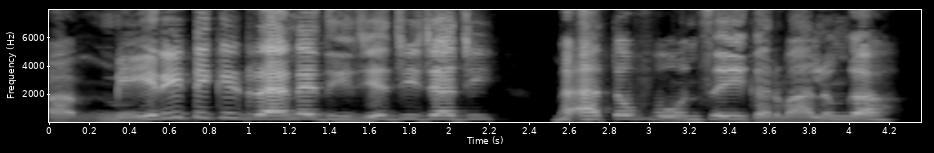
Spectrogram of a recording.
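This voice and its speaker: A woman's voice: on the high side, animated, unhurried. A woman voicing a cocky twenty-year-old young man hooked on his phone, breezy and dismissive. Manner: breezy and dismissive, whiny when upset.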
